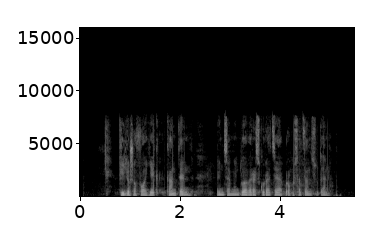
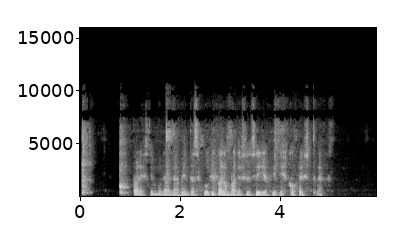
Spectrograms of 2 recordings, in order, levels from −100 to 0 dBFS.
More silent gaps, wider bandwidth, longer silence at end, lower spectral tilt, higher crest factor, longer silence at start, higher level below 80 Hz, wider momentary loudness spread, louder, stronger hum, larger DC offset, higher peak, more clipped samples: neither; second, 8 kHz vs 10 kHz; second, 0.35 s vs 0.9 s; about the same, -5 dB/octave vs -5 dB/octave; about the same, 22 dB vs 20 dB; first, 0.5 s vs 0.05 s; second, -70 dBFS vs -62 dBFS; first, 13 LU vs 10 LU; second, -48 LUFS vs -25 LUFS; neither; neither; second, -26 dBFS vs -6 dBFS; neither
